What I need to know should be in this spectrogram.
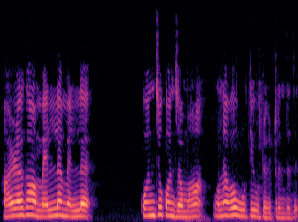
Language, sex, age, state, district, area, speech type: Tamil, female, 45-60, Tamil Nadu, Tiruvarur, rural, spontaneous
